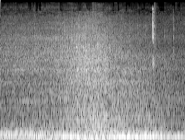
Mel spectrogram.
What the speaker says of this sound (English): It's like all the cars loud on this block, don't it?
